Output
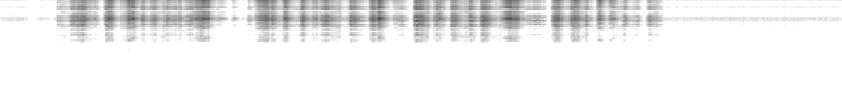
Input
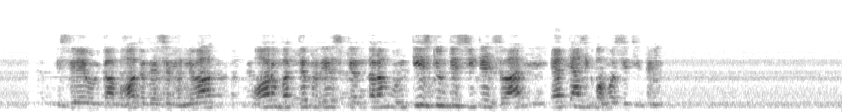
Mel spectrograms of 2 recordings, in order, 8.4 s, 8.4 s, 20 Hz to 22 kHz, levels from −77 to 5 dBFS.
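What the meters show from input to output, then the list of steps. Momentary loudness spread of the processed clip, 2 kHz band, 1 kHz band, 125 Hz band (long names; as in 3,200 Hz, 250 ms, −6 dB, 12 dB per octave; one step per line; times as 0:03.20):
13 LU, below −40 dB, below −40 dB, can't be measured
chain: samples in bit-reversed order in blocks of 32 samples
inverse Chebyshev high-pass filter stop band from 1,700 Hz, stop band 80 dB
level +3 dB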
